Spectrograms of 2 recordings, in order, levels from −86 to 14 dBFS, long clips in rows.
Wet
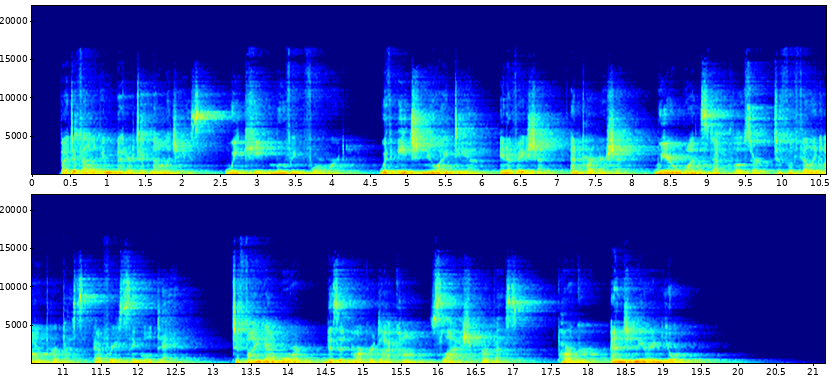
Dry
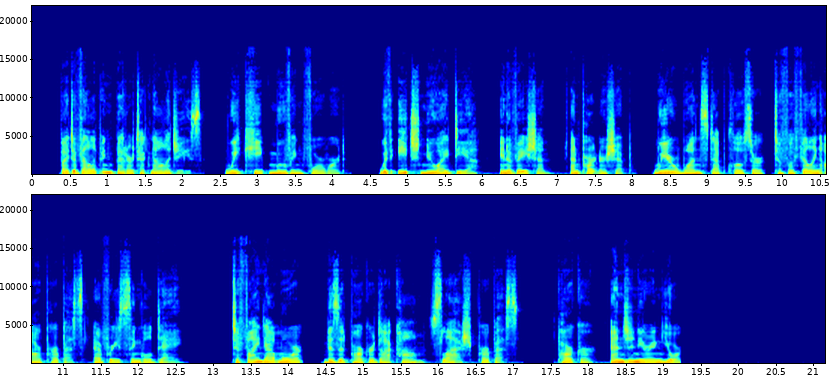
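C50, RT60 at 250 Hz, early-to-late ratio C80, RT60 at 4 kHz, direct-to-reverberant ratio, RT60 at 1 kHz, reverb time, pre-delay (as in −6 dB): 5.0 dB, 1.8 s, 6.5 dB, 1.3 s, 4.0 dB, 1.6 s, 1.6 s, 35 ms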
